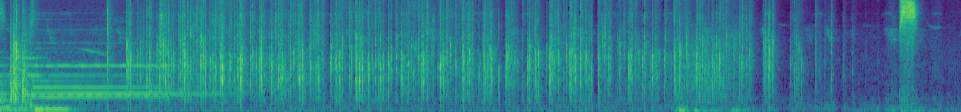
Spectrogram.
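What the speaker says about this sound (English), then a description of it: "If you're happy and you know it, clap your hands" Hands clap along to a children's song, giving a dense, rapid run of sharp claps that thins into scattered hits near the end, with a short musical tone at the start.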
